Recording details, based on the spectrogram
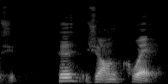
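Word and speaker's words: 贺建奎: I say that carefully because there are a lot of different pronunciations for his name, but I went to Chinese TV and listened in. So He Zhonghui.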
